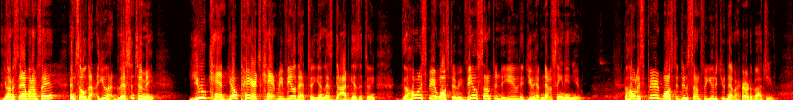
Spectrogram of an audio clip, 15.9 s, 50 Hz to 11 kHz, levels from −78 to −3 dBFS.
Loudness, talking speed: -16 LUFS, 220 wpm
